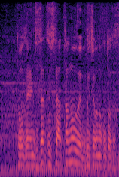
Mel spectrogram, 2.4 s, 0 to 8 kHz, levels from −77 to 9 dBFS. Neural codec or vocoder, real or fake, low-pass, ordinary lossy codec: none; real; none; none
